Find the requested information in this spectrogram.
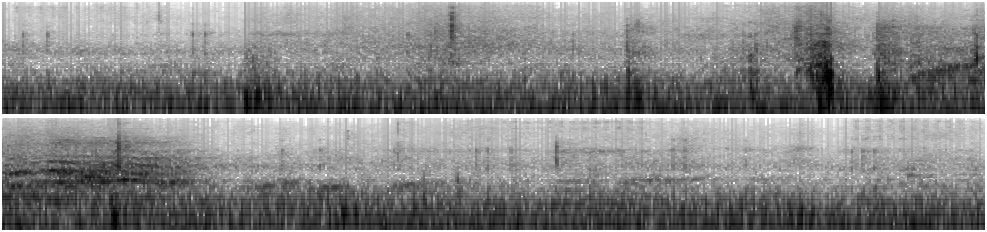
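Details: Showing its belly and nuzzling for affection, a grumpy-looking cat purrs in a dense, low, pulsing drone, with brief rustling handling noises near the middle and quiet human voices.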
